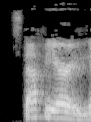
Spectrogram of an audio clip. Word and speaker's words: Staffieri: Staffieri, yep.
